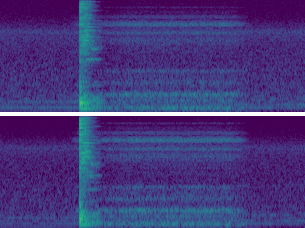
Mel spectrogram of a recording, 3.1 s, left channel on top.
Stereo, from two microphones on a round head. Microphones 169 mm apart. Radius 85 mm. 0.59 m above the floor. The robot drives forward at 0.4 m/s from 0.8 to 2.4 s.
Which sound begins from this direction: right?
A clunk, at 0.8 s.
